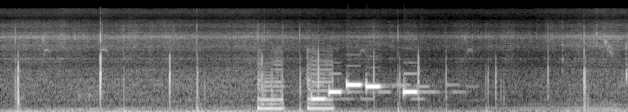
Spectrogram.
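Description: A smartphone's text-message alert: a short electronic jingle of two low tones, then a quick run of stepped beeps, rising and falling, about two and a half to four seconds in. It plays over a low steady hum with a few faint clicks.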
